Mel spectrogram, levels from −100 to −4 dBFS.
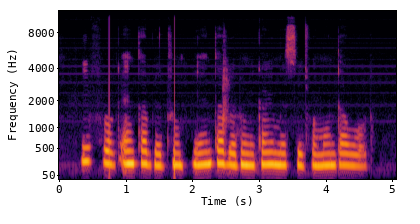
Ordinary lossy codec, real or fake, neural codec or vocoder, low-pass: none; real; none; 10.8 kHz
